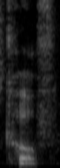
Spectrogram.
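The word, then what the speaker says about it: קוף: Kof sounds like the letter Q in English.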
